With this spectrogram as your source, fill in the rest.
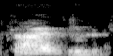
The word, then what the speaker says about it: Chi: Kai, there you go.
